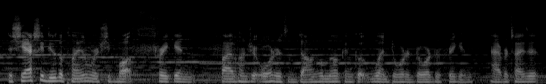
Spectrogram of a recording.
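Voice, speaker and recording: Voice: mid-range voice, flat delivery, fast. A game streamer of unclear sex chatting casually through a playthrough, rambling and reacting aloud. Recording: game music behind.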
